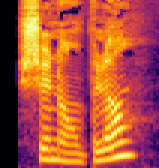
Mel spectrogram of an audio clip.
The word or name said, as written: chenin blanc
